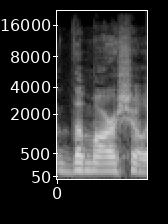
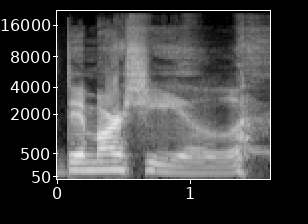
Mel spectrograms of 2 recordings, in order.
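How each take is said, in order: First: The phrase is said in a plain accent. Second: The phrase is said in a put-on accent. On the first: "Or when he says Mar- the Marshal" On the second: "he says De Marshal"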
